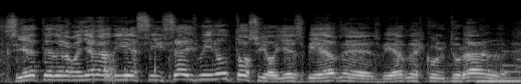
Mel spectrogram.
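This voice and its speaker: A man with a high pitch at a fairly slow pace, with ordinary pitch variation and noticeable background noise. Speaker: radio host. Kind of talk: radio interview. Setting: studio. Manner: formal.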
